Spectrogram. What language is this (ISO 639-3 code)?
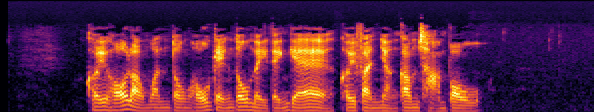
yue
